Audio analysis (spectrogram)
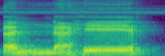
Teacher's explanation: Pada ayat yang ke-27, an-nahari, imalatu fathatil ha wal alif, membaca imalah fathah ha dan alif menjadi an-nahir.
